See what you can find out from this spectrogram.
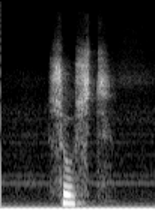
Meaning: a town and municipality of Utrecht, the Netherlands
- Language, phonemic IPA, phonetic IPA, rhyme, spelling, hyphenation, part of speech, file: Dutch, /sust/, [sust], -ust, Soest, Soest, proper noun, Nl-Soest.ogg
